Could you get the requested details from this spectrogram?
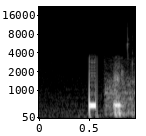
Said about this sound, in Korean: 전화 한번 걸어볼게요. 기사님이신데 운행하세요. 그럼 얼른 끊을게요.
